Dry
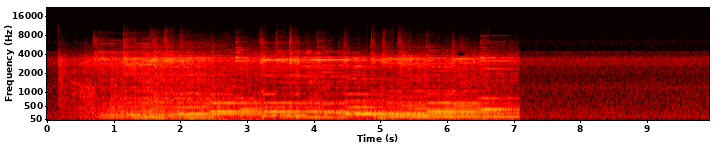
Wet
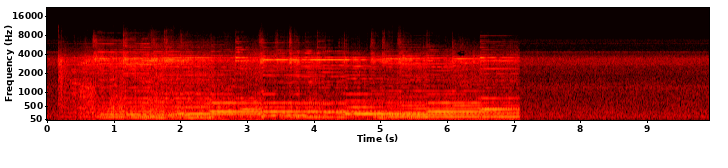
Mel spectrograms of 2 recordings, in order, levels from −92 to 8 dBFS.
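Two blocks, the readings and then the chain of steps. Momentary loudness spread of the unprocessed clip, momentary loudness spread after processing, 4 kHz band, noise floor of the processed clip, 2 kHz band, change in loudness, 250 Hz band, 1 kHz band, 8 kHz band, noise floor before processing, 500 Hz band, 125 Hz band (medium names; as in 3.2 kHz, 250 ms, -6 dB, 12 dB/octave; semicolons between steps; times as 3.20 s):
9 LU, 21 LU, -4.0 dB, -57 dBFS, -3.5 dB, -4.5 dB, -4.5 dB, -3.5 dB, -3.0 dB, -58 dBFS, -4.0 dB, -4.0 dB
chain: compression 2.5:1, threshold -36 dBFS, peak gain reduction 6.5 dB; trim +1 dB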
